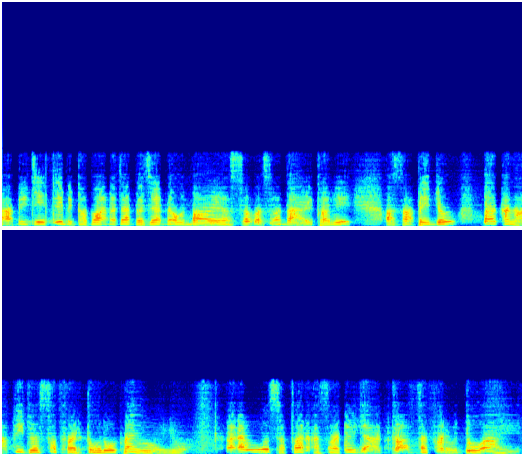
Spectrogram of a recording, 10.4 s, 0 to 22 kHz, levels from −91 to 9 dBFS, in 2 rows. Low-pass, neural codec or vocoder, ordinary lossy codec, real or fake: 7.2 kHz; codec, 44.1 kHz, 0.9 kbps, DAC; none; fake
